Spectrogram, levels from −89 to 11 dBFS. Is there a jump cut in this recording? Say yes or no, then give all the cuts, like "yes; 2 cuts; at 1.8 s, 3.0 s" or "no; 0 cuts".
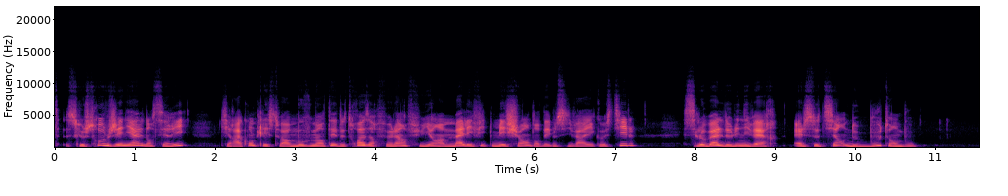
yes; 4 cuts; at 1.2 s, 6.2 s, 8.0 s, 9.1 s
